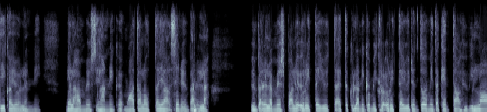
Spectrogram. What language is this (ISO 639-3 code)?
fin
